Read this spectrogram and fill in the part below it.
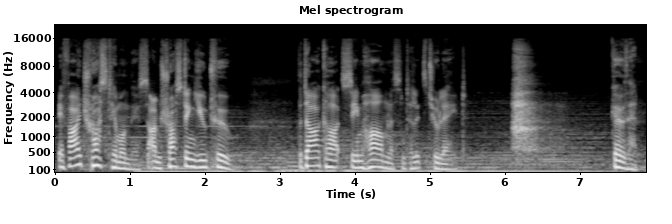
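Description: An actor playing a stubborn, principled teenage wizard in a game cutscene, earnest and clipped. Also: male voice, mid-range voice, animated, slow, pauses often, a bit bright. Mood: wary. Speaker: game character. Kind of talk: video game cutscene acting. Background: music.

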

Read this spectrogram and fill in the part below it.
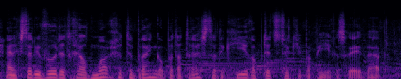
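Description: An actor playing a smooth, talkative young private secretary and blackmailer, theatrically polite, in vintage radio drama style. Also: male voice, medium pitch, sing-song, fast. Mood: slyly calculating. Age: young adult. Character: smooth, sly thirty-year-old New York private secretary, a blackmailer. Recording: old radio play recording with music.

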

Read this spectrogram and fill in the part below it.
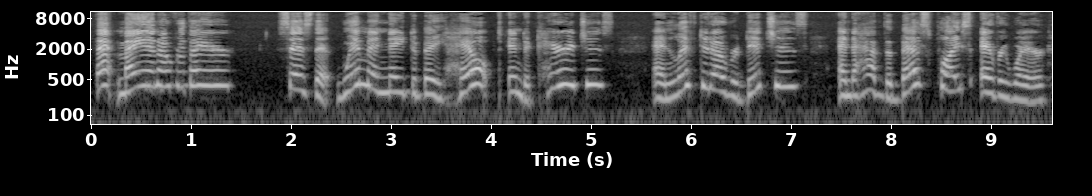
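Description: A woman's voice: high voice, expressive, unhurried, voice pushed up. Woman reading as an indignant, emphatic woman orator. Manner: emphatic, declamatory. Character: indignant, proud escaped-slave woman orator. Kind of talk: storybook character speech.

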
